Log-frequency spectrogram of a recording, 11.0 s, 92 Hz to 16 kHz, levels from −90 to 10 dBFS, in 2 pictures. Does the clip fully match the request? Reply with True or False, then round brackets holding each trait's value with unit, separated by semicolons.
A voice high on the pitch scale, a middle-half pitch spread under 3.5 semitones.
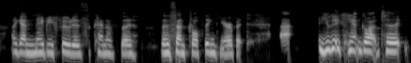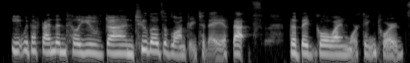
True (220 Hz; 2.9 semitones)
